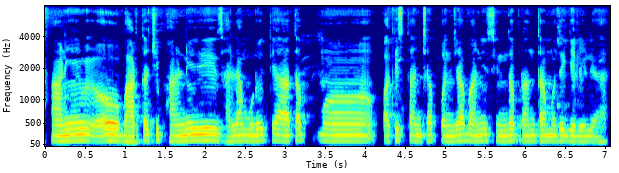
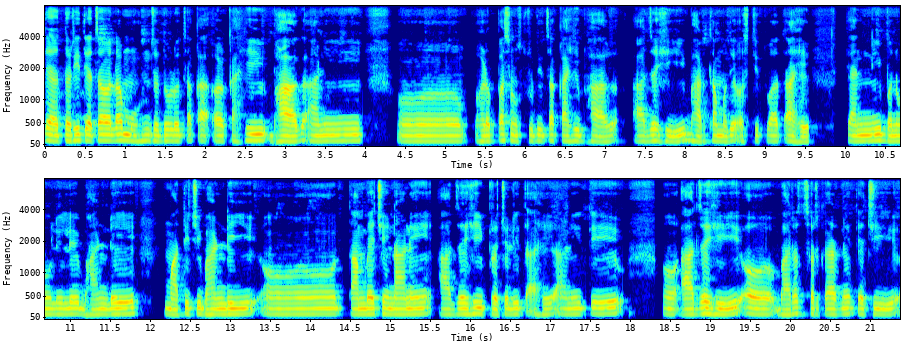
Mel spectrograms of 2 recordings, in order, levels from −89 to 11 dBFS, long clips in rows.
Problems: constant background noise, background conversations at intervals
